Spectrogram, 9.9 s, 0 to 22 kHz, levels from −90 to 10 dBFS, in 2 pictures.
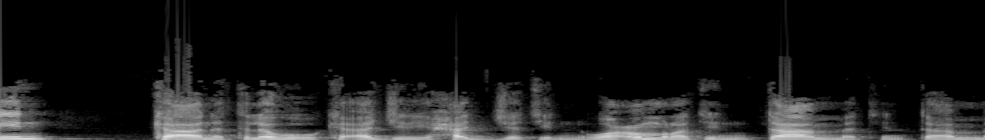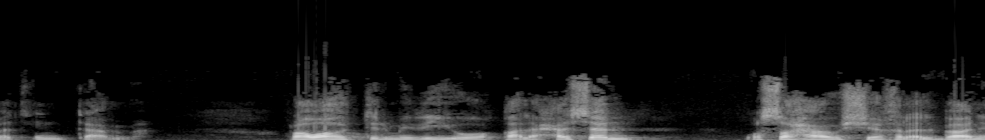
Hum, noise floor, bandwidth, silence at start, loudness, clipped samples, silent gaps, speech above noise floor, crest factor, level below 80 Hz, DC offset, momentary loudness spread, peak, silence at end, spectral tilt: none; -65 dBFS; 10.5 kHz; 0 s; -17 LUFS; under 0.1%; none; 48 dB; 16 dB; -62 dBFS; under 0.1%; 15 LU; 0 dBFS; 0 s; -6 dB/octave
